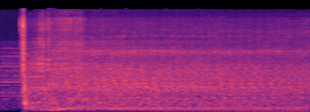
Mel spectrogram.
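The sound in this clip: A bus engine runs while the vehicle drives along, a steady low droning rumble that holds evenly after a brief sharp knock at the start.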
